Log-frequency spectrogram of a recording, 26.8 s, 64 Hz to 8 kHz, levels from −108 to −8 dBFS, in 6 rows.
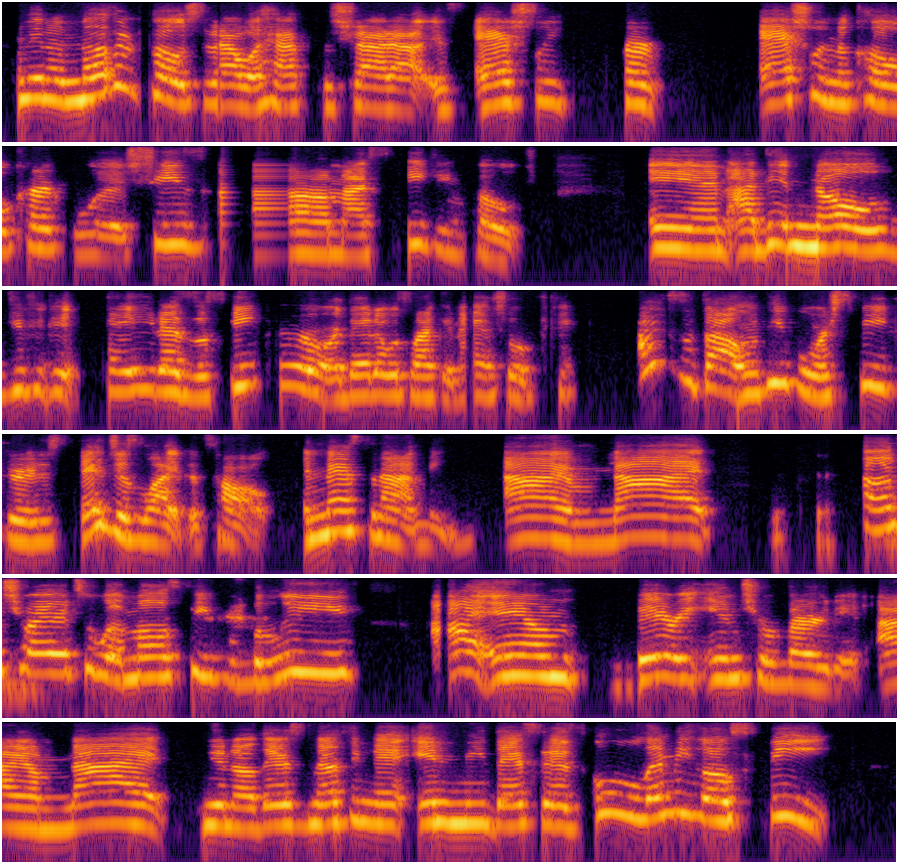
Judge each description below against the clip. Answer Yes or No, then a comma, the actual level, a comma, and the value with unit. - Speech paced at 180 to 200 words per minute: Yes, average, 195 wpm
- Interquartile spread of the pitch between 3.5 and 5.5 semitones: Yes, average, 4.4 semitones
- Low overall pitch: No, high, 245 Hz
